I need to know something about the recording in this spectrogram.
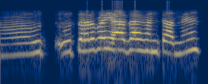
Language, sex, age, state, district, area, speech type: Maithili, female, 30-45, Bihar, Muzaffarpur, rural, conversation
